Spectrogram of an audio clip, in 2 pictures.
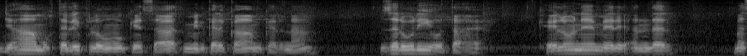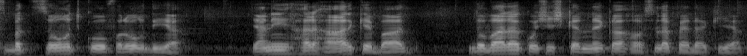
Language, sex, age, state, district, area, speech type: Urdu, male, 45-60, Bihar, Gaya, urban, spontaneous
